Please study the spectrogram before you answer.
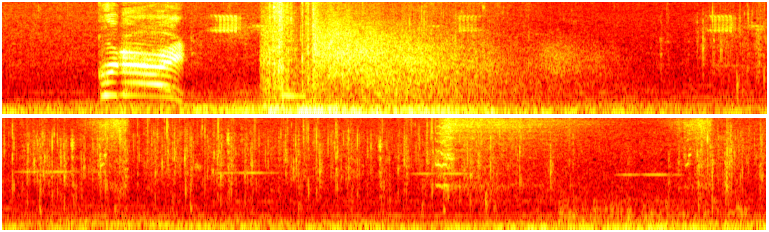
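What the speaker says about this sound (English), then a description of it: "Grenade!" Grenade blast with rolling gunfire from a sci-fi squad shooter, Aliens: Dark Descent: a short shout, then a loud broadband explosion that fades into a scattered, lower rumble of shots.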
